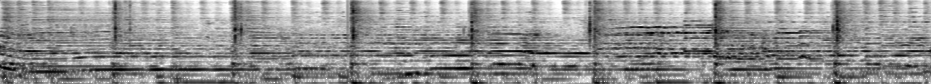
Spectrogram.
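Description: Live band playing an instrumental groove on electric bass, guitars and keyboard, with a heavy accent about every one and a half seconds.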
